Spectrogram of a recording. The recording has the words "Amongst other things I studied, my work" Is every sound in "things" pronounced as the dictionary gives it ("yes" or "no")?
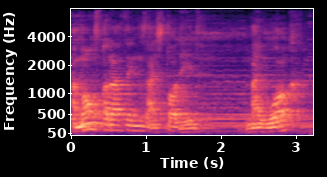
yes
